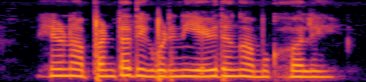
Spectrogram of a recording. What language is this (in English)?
Telugu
